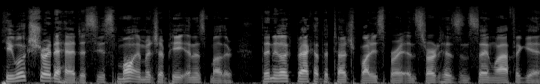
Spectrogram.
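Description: Lively intonation runs through this unforced reading voice.

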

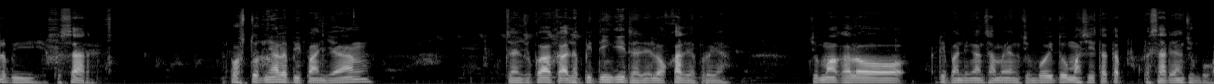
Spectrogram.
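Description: The recording is dry, with no echo. A man talks at a moderate pace in a fairly low, monotone and flat voice. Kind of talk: casual vlog chat. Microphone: phone near.

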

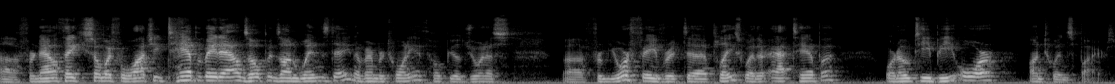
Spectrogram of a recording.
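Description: A man talks at a fairly quick pace in a somewhat breathy voice with ordinary pitch variation. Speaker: travel vlogger. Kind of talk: casual vlog chat. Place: home room. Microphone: phone near.

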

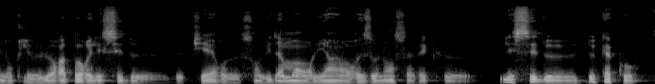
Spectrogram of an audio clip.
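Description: Flat, monotone delivery at a moderate pace over a quiet background. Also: man, very deep, low pitch for a man. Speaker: moderator. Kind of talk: moderated public talk. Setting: stage with audience. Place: meeting room. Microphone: podium.

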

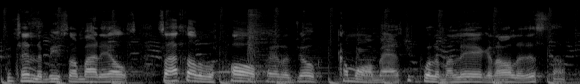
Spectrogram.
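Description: Clear music plays in the background as a man talks at a moderate pace with ordinary pitch variation. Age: 80s+. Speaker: saxophonist. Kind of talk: interview. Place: office.

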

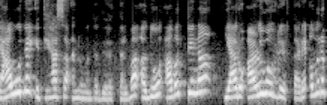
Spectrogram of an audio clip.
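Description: In a dry, close sound with no echo, a woman's high pitch makes very wide swings. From Karnataka, Sirsi (Uttara Kannada). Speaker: YouTube commentator. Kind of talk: opinion monologue.

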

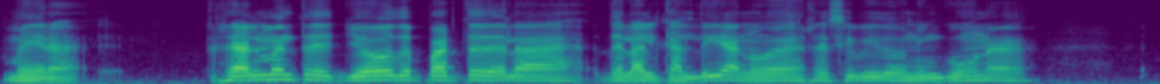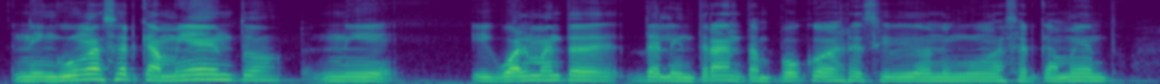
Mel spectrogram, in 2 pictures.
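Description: This man's voice sits fairly high. His delivery is fairly slow. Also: fairly even intonation. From Dominican Republic. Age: young. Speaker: business manager; guest. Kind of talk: interview. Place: studio. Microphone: studio mic.

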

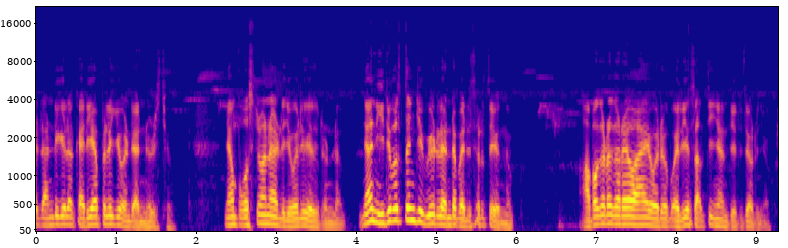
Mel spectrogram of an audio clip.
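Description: A man talks at a medium pitch. His pitch swings very widely. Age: 70s. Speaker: organic farmer and environmental activist. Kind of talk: interview monologue.

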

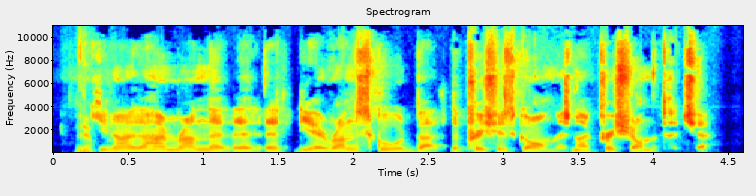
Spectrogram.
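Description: Speaking with a New Zealand accent, a man uses a medium pitch and fairly even intonation. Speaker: softball coach and former player. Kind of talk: casual interview. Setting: remote call from abroad.

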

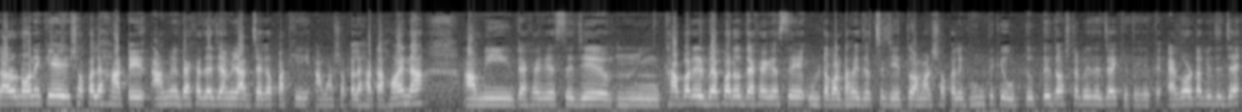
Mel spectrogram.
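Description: A woman speaks with monotone, flat intonation. There is light background noise. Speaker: lifestyle vlogger. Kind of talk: casual vlog chat. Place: home room. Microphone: phone near.

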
